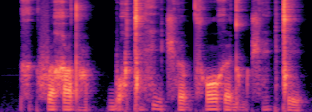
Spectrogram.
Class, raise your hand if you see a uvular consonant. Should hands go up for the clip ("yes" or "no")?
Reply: yes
